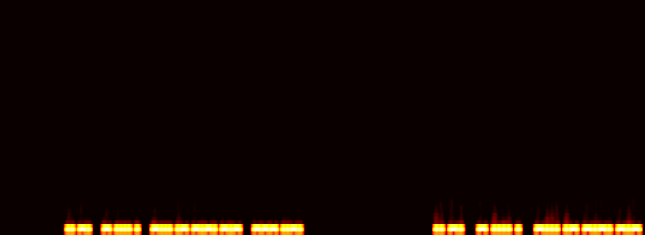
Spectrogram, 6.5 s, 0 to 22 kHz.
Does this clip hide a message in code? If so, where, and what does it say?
Yes: Morse code from 0.7 to 6.4 s, heard as a keyed tone, about 64 wpm, 700 Hz. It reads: IN THE BACK OF IN THE BACK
